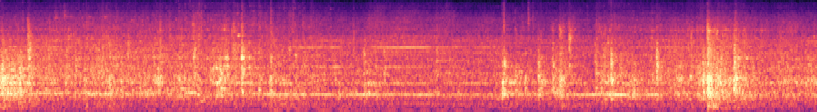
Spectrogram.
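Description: Demolition excavator with hydraulic crusher jaws breaking up a building's concrete and brickwork. Irregular sharp cracks and clattering rubble, loudest about seven seconds in, sound over the steady hum of the running machine.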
